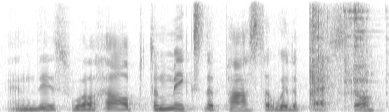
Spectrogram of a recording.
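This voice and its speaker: A man's voice: medium pitch, normal speed, creaky, noisy background. A man with an Italian accent, a guest chef explaining a pesto recipe step by step in broken English on a morning show. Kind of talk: cooking demonstration on morning TV.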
